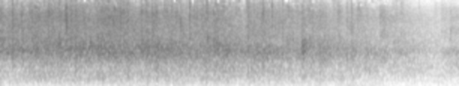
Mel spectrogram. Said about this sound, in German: Und deswegen jetzt erstmal auf die Bühne. Und aus Friesland, so einen großen Applaus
